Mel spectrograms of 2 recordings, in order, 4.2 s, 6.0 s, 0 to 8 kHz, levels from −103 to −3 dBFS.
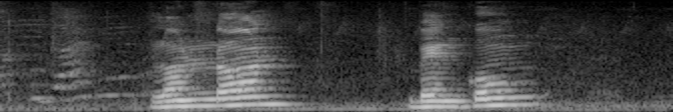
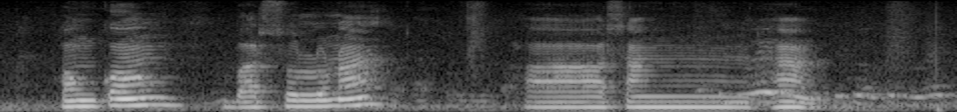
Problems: background conversations at intervals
